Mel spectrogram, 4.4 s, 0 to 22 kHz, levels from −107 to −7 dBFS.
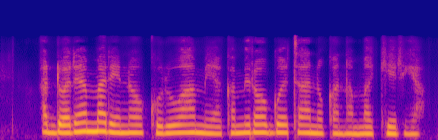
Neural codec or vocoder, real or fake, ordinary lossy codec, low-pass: codec, 16 kHz, 1 kbps, X-Codec, WavLM features, trained on Multilingual LibriSpeech; fake; none; none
